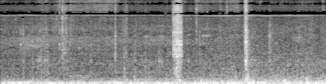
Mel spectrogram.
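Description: Steady low rumble of a moving car heard from inside the cabin, with two sharp clicks about a second apart near the middle.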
